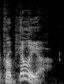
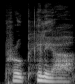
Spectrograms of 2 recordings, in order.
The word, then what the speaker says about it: Propylaea: The Propylaea. Propylaea. It's spelled P R O P Y L A E A. And if that's not how you pronounce it, then blame Wikipedia because I'm, I'm oh.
